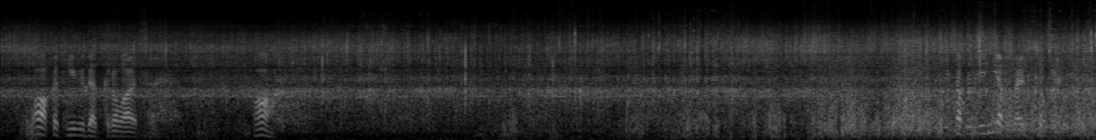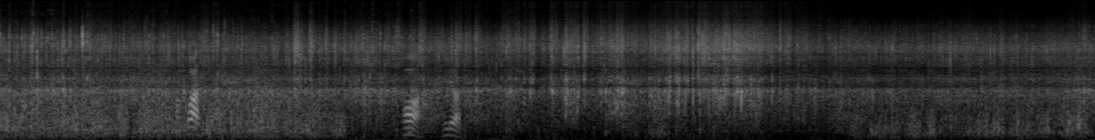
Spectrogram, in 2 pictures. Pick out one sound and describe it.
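Wind blows over the microphone outdoors.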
